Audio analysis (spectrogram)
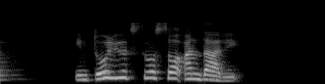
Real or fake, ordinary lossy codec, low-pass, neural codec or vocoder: fake; none; 7.2 kHz; codec, 16 kHz, about 1 kbps, DyCAST, with the encoder's durations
